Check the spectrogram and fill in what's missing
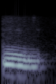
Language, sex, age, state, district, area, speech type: Manipuri, male, 30-45, Manipur, Chandel, rural, conversation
